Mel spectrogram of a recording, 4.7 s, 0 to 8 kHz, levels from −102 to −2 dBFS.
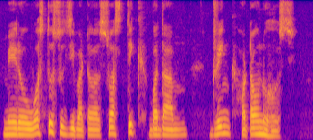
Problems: constant background noise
